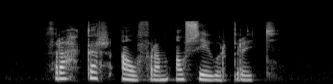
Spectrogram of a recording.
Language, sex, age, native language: Icelandic, female, 20-29, Icelandic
